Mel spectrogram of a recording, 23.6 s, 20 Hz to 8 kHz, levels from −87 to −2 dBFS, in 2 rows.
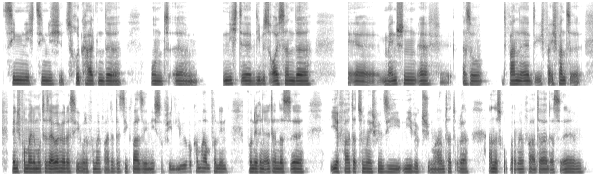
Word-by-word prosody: ziemlich, 115 Hz, -2 st, +1 dB
ziemlich 110 Hz, 0 st, -1 dB
zurückhaltende 105 Hz, -2 st, 0 dB, 0.6 s
und, 100 Hz, -2 st, -1 dB
ähm, 105 Hz, -1 st, -2 dB, 0.5 s
nicht, 115 Hz, +1 st, +1 dB
äh, 110 Hz, 0 st, +3 dB
liebesäußernde, 110 Hz, -1 st, +3 dB, 0.7 s
äh, 100 Hz, -3 st, -2 dB
Menschen. 115 Hz, +3 st, +2 dB
Äh, 110 Hz, 0 st, +2 dB
f 110 Hz, 0 st, -12 dB, 0.4 s
also, 105 Hz, -1 st, 0 dB, 0.4 s
die -, -, -15 dB
waren, 110 Hz, +1 st, +4 dB
äh, 105 Hz, +1 st, +3 dB
die 90 Hz, -4 st, -7 dB
ich 100 Hz, -, -10 dB
ich 110 Hz, +1 st, -1 dB
fand, 115 Hz, -1 st, +2 dB
äh -, -, -5 dB, 0.4 s
wenn 115 Hz, 0 st, +4 dB
ich 115 Hz, -, -2 dB
von 110 Hz, 0 st, +1 dB
meiner 110 Hz, -1 st, +5 dB
Mutter 110 Hz, +1 st, +1 dB
selber 110 Hz, 0 st, +7 dB
höre, 110 Hz, -1 st, +4 dB
dass 110 Hz, 0 st, +2 dB
sie 100 Hz, -2 st, -3 dB
oder 105 Hz, 0 st, -2 dB
von 105 Hz, 0 st, -6 dB
meinem 105 Hz, -1 st, -2 dB
Vater, -, -, -4 dB
dass 100 Hz, +1 st, -6 dB
sie 100 Hz, -, -4 dB
quasi 105 Hz, -1 st, +1 dB
nicht 100 Hz, +1 st, 0 dB
so 105 Hz, -, -3 dB
viel 100 Hz, -1 st, -7 dB
Liebe 105 Hz, +3 st, -3 dB
bekommen 115 Hz, +1 st, -6 dB
haben 115 Hz, -1 st, -1 dB
von 110 Hz, -2 st, -3 dB
den 110 Hz, -1 st, -2 dB, 0.3 s
von 115 Hz, -1 st, +1 dB
deren 110 Hz, 0 st, +3 dB
Eltern, 105 Hz, +3 st, +1 dB
dass, 105 Hz, 0 st, +4 dB
äh, 105 Hz, -1 st, +4 dB, 0.5 s
ihr 115 Hz, 0 st, +3 dB
Vater 110 Hz, 0 st, -1 dB
zum 110 Hz, 0 st, -1 dB
Beispiel 110 Hz, 0 st, 0 dB
sie 105 Hz, -1 st, -2 dB
nie 105 Hz, +1 st, 0 dB
wirklich 105 Hz, -2 st, -4 dB
umarmt 100 Hz, +1 st, -3 dB
hat 110 Hz, 0 st, -4 dB
oder 105 Hz, 0 st, -3 dB, 0.4 s
andersrum 105 Hz, 0 st, +1 dB
bei 105 Hz, -2 st, -3 dB
meinem 100 Hz, 0 st, -2 dB
Vater, 100 Hz, 0 st, -1 dB
dass, -, -, +1 dB
ähm, 105 Hz, 0 st, -2 dB
105 Hz, 170 wpm, -29 LUFS, 105-110 Hz, 0.7 s, selber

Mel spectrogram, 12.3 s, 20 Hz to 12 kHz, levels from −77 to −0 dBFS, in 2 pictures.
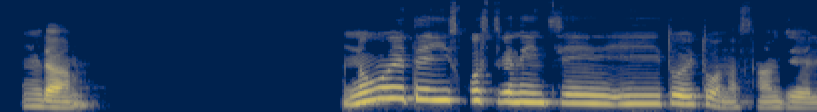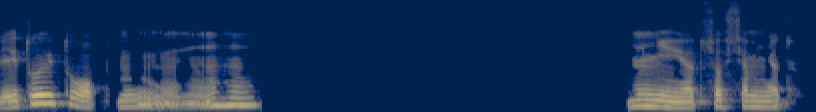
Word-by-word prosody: Да. 145 Hz, -5 st, +2 dB, 1.9 s
Ну, 275 Hz, +11 st, +5 dB
это 335 Hz, -1 st, +3 dB
и 295 Hz, -1 st, +6 dB
искусственный 280 Hz, -4 st, +2 dB
инти 210 Hz, -3 st, +1 dB
и -, -, -3 dB
то 215 Hz, 0 st, +4 dB
и 200 Hz, -, 0 dB
то 185 Hz, -6 st, -3 dB
на 125 Hz, 0 st, -8 dB
самом 125 Hz, +1 st, -8 dB
деле, 125 Hz, +1 st, -4 dB
и -, -, -4 dB
то 210 Hz, +5 st, +3 dB
и 215 Hz, -, 0 dB
то. 170 Hz, -11 st, -4 dB, 0.2 s
М, 140 Hz, 0 st, -8 dB
мгм. 175 Hz, -, -6 dB, 2.7 s
Нет, 135 Hz, -5 st, -3 dB
совсем 140 Hz, 0 st, -7 dB
нет. 130 Hz, -, -9 dB
180 Hz, 110 wpm, -24 LUFS, -, 2.7 s, и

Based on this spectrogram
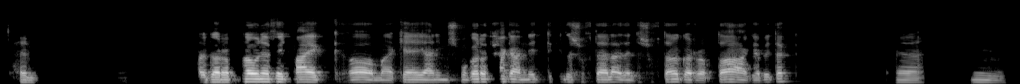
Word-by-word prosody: حلو. 105 Hz, -1 st, -4 dB, 1.6 s
فجربتها 110 Hz, +2 st, +4 dB
ونفعِت 125 Hz, 0 st, +6 dB
معاك 115 Hz, -1 st, +2 dB
آه، 110 Hz, -1 st, +3 dB
ما 100 Hz, -1 st, -5 dB
كان 110 Hz, +1 st, -2 dB
يعني 110 Hz, 0 st, -1 dB
مش 105 Hz, +1 st, -10 dB
مُجرد 125 Hz, +2 st, +1 dB
حاجة 130 Hz, -1 st, 0 dB
على -, -, +1 dB
النت 115 Hz, -1 st, -14 dB
كده 115 Hz, -, -12 dB
شُفتها، 110 Hz, 0 st, -3 dB
لأ 115 Hz, -, +1 dB
ده 105 Hz, -, -4 dB
أنت 105 Hz, -, -11 dB
شُفتها 125 Hz, -, -3 dB
جربتها 115 Hz, +2 st, -1 dB
عجبتك 115 Hz, +6 st, -5 dB, 1.0 s
آه، 100 Hz, -1 st, -7 dB, 0.5 s
امم. 100 Hz, -3 st, -11 dB
110 Hz, 135 wpm, -21 LUFS, 105-115 Hz, 1.6 s, ونفعِت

